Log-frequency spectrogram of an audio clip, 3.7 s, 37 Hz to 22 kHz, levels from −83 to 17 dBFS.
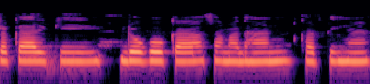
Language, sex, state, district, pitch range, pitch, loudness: Hindi, female, Uttar Pradesh, Ghazipur, 210-220 Hz, 215 Hz, -15 LUFS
